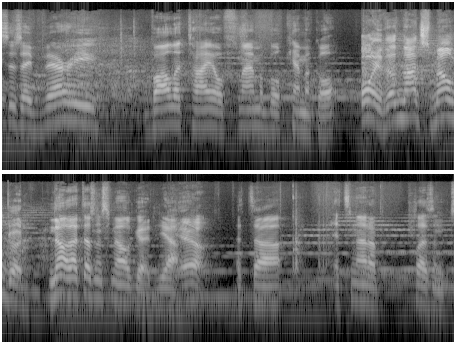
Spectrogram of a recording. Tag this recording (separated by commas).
Music, Speech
